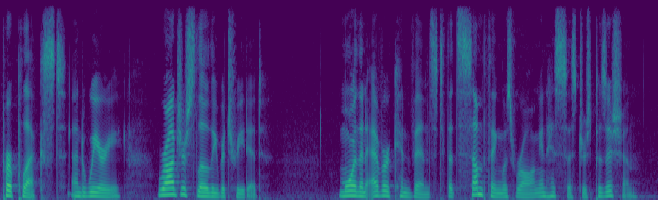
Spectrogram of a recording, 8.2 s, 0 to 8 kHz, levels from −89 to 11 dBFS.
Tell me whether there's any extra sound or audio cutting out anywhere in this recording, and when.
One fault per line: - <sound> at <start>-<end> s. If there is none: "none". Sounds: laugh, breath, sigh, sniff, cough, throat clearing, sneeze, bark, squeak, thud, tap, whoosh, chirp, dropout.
none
